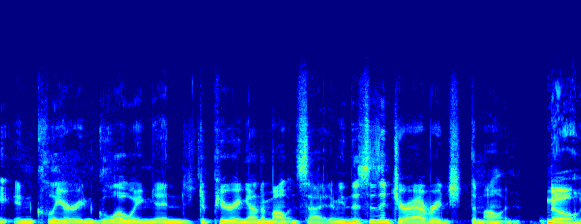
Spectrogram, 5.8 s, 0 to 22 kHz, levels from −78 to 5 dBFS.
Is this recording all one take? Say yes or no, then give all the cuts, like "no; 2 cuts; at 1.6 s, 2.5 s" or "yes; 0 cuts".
no; 2 cuts; at 2.0 s, 4.7 s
